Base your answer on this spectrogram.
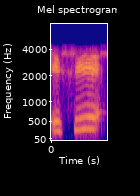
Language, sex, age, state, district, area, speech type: Bodo, female, 60+, Assam, Chirang, rural, conversation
